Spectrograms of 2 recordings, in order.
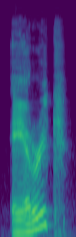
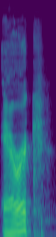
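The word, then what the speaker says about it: Airik: Eric? Are you telling me you're supposed to pronounce that Eric? Oh man, your mom just wanted to be so different, didn't she? Eric. It's A-I-R-I-K.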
